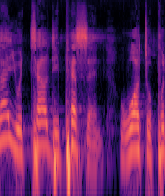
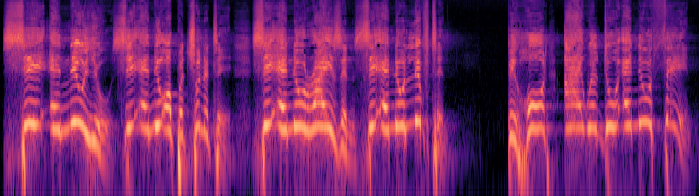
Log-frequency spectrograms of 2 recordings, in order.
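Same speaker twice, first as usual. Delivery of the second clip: shouted, much higher, slow preaching refrain; full-force preaching; 14 dB louder than usual. Acted. Pastor declaring new things over the congregation, shouting high. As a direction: hammer each see a new line.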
